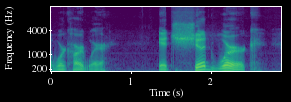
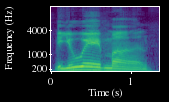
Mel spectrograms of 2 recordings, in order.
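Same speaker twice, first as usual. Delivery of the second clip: louder, higher hammed-up country accent; 5 semitones higher, 6 dB louder than usual. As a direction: bellow the name like a country yokel. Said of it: "just stop with the accent".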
